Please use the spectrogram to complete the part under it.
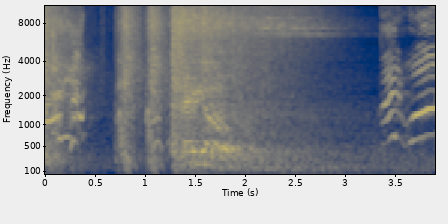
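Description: Heavy punches and kicks land with sharp thuds.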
